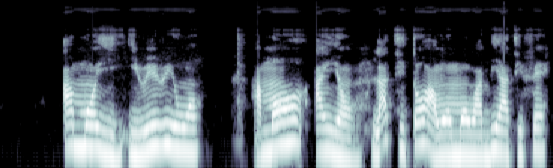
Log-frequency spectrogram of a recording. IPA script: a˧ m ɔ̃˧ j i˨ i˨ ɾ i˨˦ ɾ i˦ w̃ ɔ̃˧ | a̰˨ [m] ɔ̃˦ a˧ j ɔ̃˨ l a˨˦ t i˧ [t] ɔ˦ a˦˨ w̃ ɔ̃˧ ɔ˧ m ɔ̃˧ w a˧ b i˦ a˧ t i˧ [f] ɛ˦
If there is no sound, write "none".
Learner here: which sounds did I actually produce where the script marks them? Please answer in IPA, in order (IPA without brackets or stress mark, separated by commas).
m, t, f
